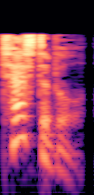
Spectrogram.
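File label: "testable", English, British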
